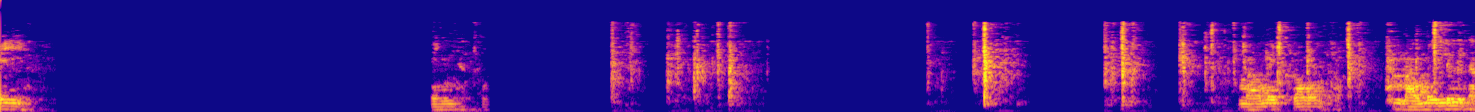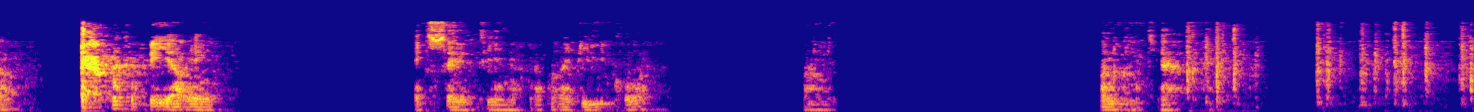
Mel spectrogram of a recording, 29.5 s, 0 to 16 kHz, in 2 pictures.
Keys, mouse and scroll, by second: 1.6 click, 3.9 click, 4.7 click, 5.6 click, 6.5 Left, 6.7 Left, 7.1 ctrl+shift+End, 7.9 ctrl+v, 9.7 End, 11.7 End, 13.5 Home, 14.3 ctrl+c, 19.0 click, 20.7 click, 23.1 click, 24.2 ctrl+v, 26.0 click, 26.8 Left, 27.1 ctrl+Down, 27.9 ctrl+shift+Up, 28.3 Down, 28.7 Delete, 29.3 Right.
